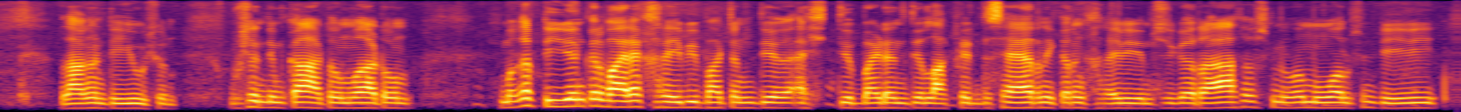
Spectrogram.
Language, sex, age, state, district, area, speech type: Kashmiri, male, 18-30, Jammu and Kashmir, Shopian, rural, spontaneous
